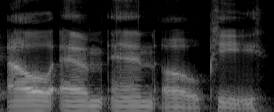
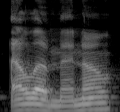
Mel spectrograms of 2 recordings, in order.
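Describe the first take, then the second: First: L M N O P slowly, each letter separate; new way. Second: L M N O run together as one quick blur; old way. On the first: Cohost explaining the new alphabet song, L M N O P slow and separate. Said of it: "you say". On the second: Cohost explaining the alphabet song change, running L M N O together. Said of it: "you don't say". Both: Shown as a demonstration.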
